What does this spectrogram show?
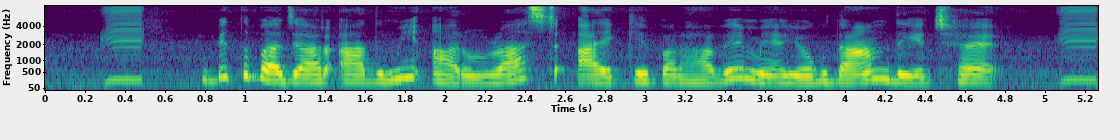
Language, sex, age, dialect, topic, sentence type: Maithili, female, 18-24, Angika, banking, statement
